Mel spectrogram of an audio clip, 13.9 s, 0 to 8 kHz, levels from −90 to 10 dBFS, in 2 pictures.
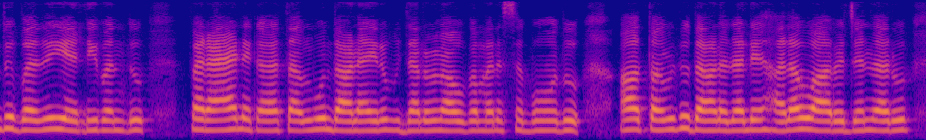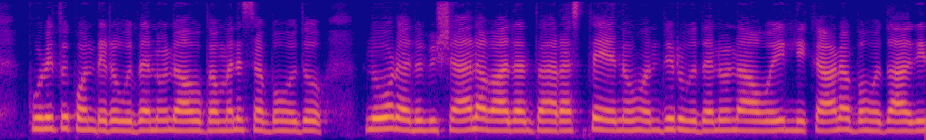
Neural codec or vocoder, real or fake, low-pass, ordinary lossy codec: codec, 16 kHz, 1 kbps, FunCodec, trained on LibriTTS, 50 frames a second; fake; none; none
